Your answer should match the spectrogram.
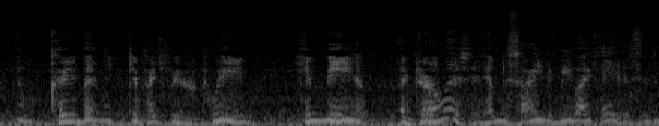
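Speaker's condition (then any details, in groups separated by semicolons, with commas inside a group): Cerebral palsy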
